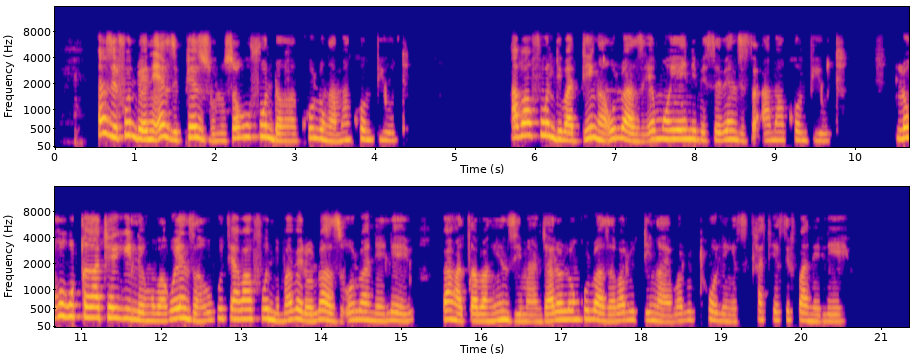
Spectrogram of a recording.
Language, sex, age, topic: North Ndebele, male, 25-35, education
